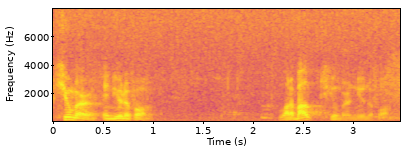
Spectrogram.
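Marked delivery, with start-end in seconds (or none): 2.2-3.4 much lower, falling delivery; low voice with a falling end; low-pitched repeat. Shown as a demonstration. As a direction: drop the whole question down low. Same phrase repeated differently.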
